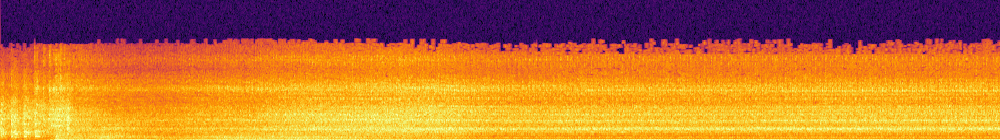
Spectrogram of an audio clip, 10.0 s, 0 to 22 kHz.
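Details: BMW F10 535i, started after repair of a persistent vibration that began after it was bought used (mounts discussed): the starter cranks briefly, the engine catches with a rev flare, then settles into a smooth, even idle. Normal start and idle.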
